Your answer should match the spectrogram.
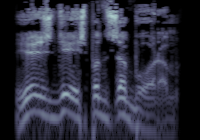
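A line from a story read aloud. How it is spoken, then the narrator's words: Quiet answer. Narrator (Russian): ответил негромко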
